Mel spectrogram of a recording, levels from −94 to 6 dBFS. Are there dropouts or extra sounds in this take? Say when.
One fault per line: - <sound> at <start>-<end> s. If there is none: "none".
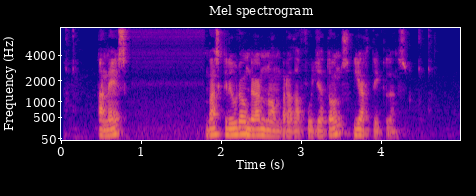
none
